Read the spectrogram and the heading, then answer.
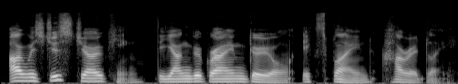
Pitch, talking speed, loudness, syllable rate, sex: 120 Hz, 130 wpm, -19 LUFS, 4.2 syllables/s, female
